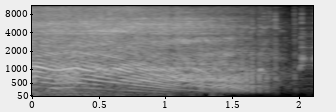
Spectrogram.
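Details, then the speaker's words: Echo CS-400 chainsaw after carburetor replacement, with the high-speed screw set a quarter turn clockwise from its original setting. It screams at a high, steady pitch with no bogging, then winds down smoothly off throttle; carburetion sounds right. "that sounds good guys we're going to leave it there and adjust it in the future if needed"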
